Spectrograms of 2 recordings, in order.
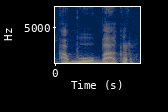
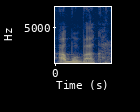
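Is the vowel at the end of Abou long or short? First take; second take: long; short. First: The vowel ending Abou is lengthened. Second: The vowel ending Abou is short. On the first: The speaker calls it right. "mais Abou Bakr" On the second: The speaker calls it wrong. "On ne dit pas Abou Bakr"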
